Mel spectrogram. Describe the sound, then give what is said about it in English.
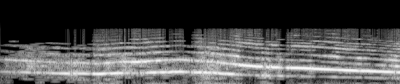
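A loud police car siren wails as the big police car arrives at a barricade around the Skylight Club building, its pitch rising and then slowly falling in one continuous sweep, with no voices over it. “The big police car came to a halt at the edge of a live barricade thrown around the Skylight Club building.”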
